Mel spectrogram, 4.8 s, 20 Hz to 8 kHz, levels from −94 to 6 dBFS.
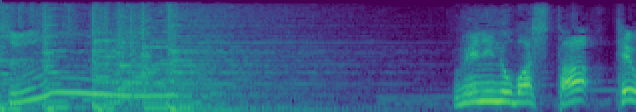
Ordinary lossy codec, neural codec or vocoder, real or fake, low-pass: MP3, 32 kbps; none; real; 7.2 kHz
